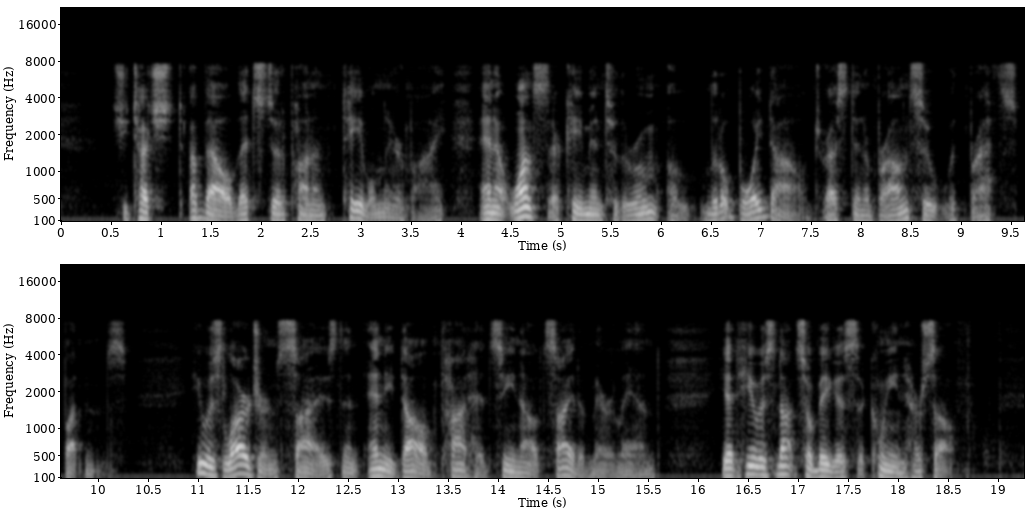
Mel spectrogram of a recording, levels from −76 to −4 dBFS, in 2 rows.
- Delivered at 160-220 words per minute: Yes, average, 170 wpm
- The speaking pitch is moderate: No, low, 110 Hz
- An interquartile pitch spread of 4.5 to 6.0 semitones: Yes, average, 4.9 semitones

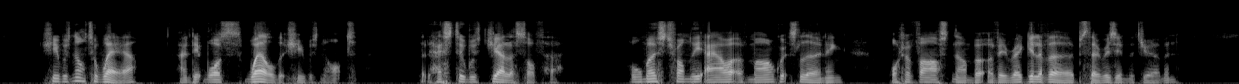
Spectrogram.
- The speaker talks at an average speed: Yes, average, 180 wpm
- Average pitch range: Yes, average, 3.1 semitones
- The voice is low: Yes, low, 105 Hz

